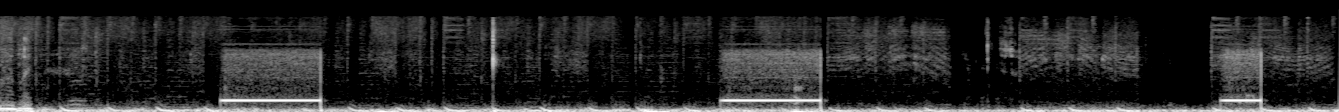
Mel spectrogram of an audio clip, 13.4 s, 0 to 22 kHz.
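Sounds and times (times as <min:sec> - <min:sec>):
constant low rumble: 0:00.0 - 0:13.3
telephone ringback tone during an outgoing call: 0:02.2 - 0:03.2, 0:07.2 - 0:08.3, 0:12.2 - 0:12.7.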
